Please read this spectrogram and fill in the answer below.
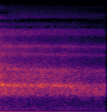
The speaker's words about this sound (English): Okay, you ready? You can do this wherever you are. Keep your eyes open if you're driving, but whatever else you're doing, just take a deep breath in. One, two, three. And then breathe it out.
